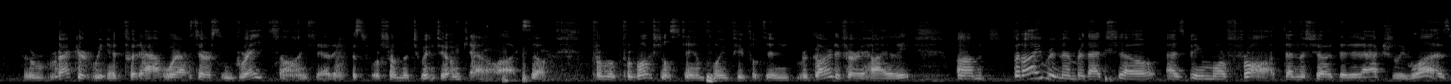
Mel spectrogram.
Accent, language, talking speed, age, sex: American, English, 200 wpm, 50-69, male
